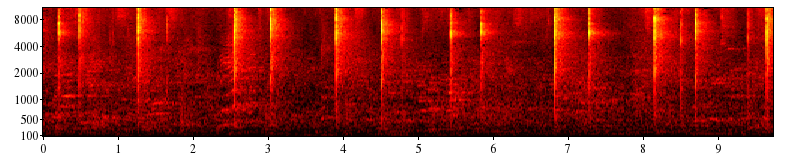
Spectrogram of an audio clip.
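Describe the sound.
A series of sharp, irregular metallic clicks and taps as a key unlocks a door, over a low murmur of background voices.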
